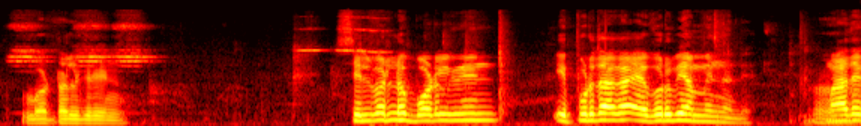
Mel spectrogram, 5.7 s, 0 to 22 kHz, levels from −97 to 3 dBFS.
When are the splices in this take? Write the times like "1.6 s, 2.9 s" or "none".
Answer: none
